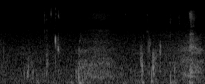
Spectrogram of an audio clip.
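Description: Faint mouth sounds of someone tasting sparkling wine: a few soft lip smacks and clicks scattered over the two seconds.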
